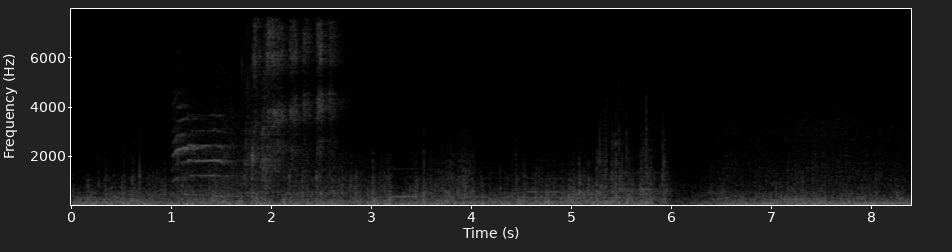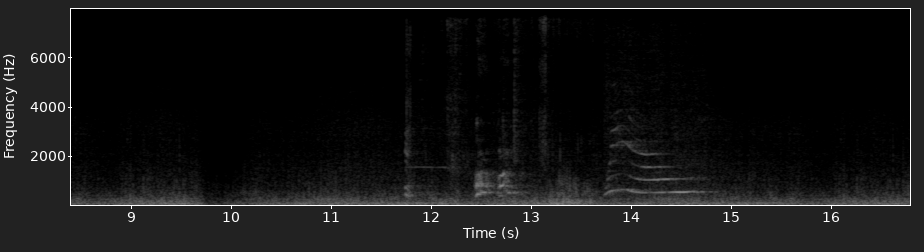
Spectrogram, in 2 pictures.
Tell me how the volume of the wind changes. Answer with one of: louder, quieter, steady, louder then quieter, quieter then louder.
steady.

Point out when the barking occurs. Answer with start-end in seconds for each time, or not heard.
11.7-13.7.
